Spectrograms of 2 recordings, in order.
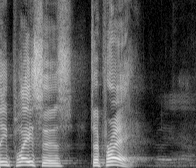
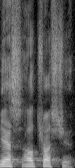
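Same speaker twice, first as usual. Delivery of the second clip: slow, soft, lowered agreement; subdued surrender; giving in; 5 semitones lower, 9 dB quieter than usual. Retold or imitated. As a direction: concede reluctantly in a small retold voice. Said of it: "He finally said and agreed".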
